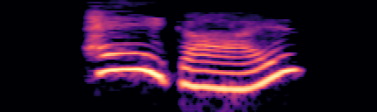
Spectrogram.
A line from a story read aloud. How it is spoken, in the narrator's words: Gretchen said warmly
